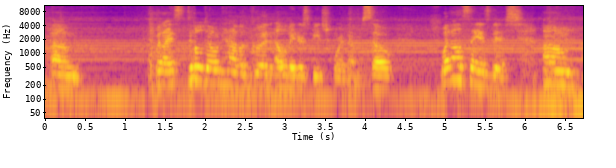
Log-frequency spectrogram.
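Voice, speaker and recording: A woman author speaking informally at a bookstore event, reflective and self-deprecating, often restarting her phrases as she explains her work. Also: on the low side. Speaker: author being interviewed about her book. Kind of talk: informal spoken book talk with audience. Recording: distant mic, faint room noise.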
